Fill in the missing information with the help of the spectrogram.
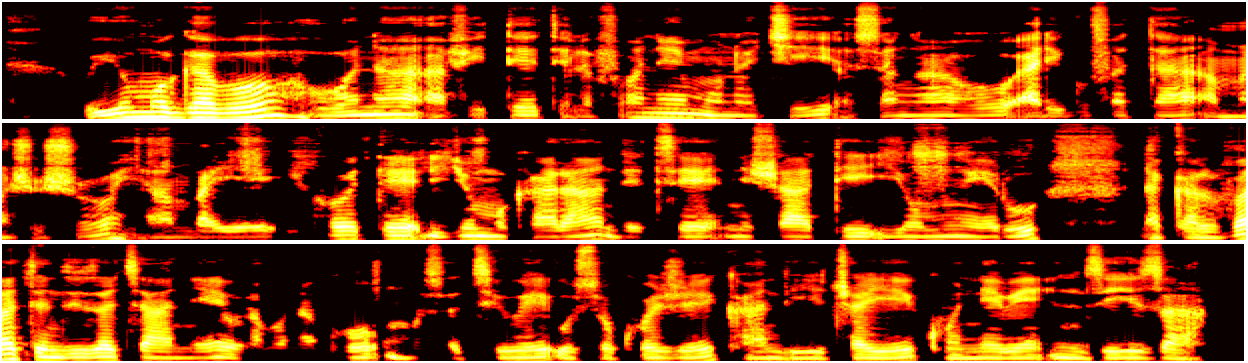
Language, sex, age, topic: Kinyarwanda, male, 18-24, government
